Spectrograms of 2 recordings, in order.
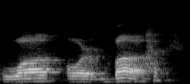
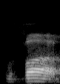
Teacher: it requires both the danta, that's your teeth, and oshtham, that is your lips. So when your bottom lip touches your top teeth, that is called dantoshtham, va, and you get this pronunciation va.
